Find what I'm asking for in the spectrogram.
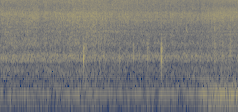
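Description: Tomatoes fry in a pan of hot oil, making a steady, dense hiss of sizzling with faint scattered ticks and pops throughout, close and fairly loud, with no voices.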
